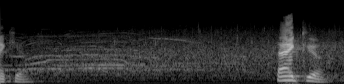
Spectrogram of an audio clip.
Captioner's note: applause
